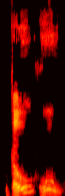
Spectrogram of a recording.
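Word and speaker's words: गौः: তাহলে এখানে কি হয়, এখানে হয়ে যায় হু। ব্যাস, এই 3টে জিনিস মনে রাখতে হবে। হু হয়ে গেলে উচ্চারণ কেমন হবে, গৌ হু, গৌ হু, এরকমটা উচ্চারণ হয়ে যায়।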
